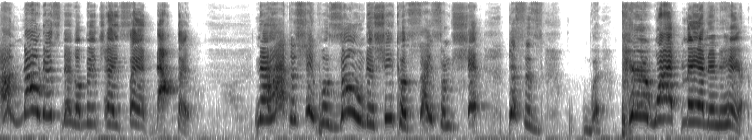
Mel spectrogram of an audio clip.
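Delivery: high, indignant mock voice of the master, laughing; Beelzebub's inner voice. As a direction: play the outraged master's private thoughts. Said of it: "Beelzebub looked at her like".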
